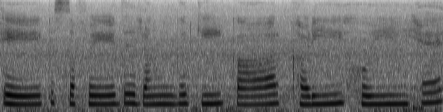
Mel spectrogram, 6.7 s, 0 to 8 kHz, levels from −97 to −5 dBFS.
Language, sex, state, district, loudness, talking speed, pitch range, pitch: Hindi, female, Madhya Pradesh, Katni, -14 LUFS, 70 wpm, 225-240 Hz, 230 Hz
